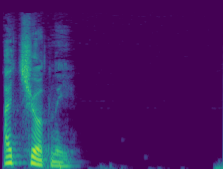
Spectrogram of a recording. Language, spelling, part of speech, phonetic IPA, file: Russian, отчётный, adjective, [ɐˈt͡ɕːɵtnɨj], Ru-отчётный.ogg
- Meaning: report, reported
